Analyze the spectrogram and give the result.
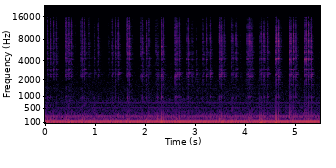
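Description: A small aluminum soda can is tapped quickly and irregularly, giving short, bright metallic ticks with almost no ring. The taps sit over a steady low hum that makes up most of the energy.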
